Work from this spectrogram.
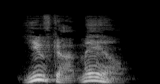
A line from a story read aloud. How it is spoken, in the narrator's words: Immediately, computer cheerfully informed him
